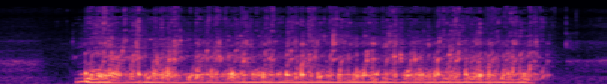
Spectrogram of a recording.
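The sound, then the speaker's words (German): A steady hummed tone is blown through a voice-training bubble tube into water, making continuous bubbling that lasts about three seconds, then stops abruptly. “Ich puste gerade in mein Blubberrohr.”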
